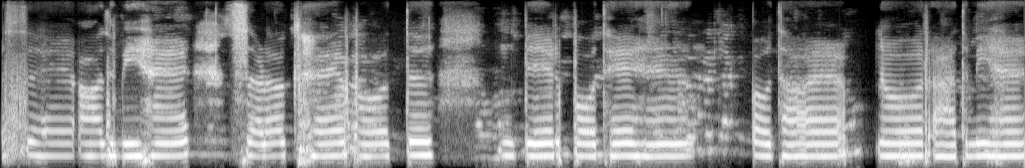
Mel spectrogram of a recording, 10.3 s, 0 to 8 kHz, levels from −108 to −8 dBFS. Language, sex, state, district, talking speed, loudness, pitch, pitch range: Hindi, female, Bihar, Jamui, 90 wpm, -13 LUFS, 220 Hz, 220-230 Hz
